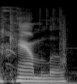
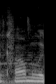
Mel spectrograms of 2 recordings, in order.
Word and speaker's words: Kamala: I just call her Kamala because it rhymes with Nala. Kamala, Nala.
